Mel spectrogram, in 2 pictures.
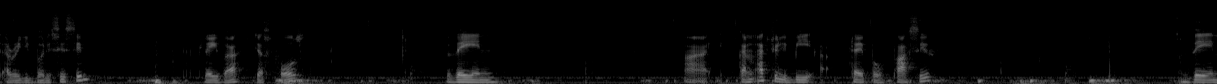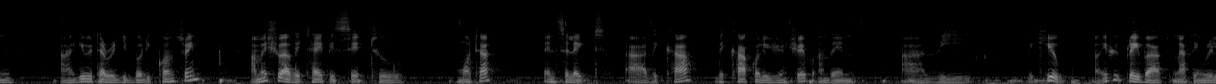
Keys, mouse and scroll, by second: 0.1 click, 1.6 space, 2.8 Escape, 3.6 click, 7.2 click, 9.1 click, 10.2 space, 10.9 Escape, 12.7 click, 15.4 click, 20.0 click, 21.3 scroll down 2, 22.4-23.0 scroll down 3, 22.9 space.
